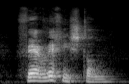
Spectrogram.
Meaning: a proverbially obscure, far away country; Timbuktu, Outer Mongolia
- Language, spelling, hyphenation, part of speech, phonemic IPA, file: Dutch, Verweggistan, Ver‧weg‧gi‧stan, proper noun, /vɛrˈʋɛɣistɑn/, Nl-Verweggistan.ogg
